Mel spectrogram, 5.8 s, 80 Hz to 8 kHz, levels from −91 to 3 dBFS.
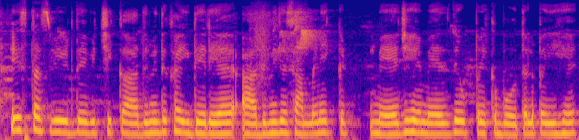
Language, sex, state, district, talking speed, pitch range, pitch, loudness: Punjabi, female, Punjab, Fazilka, 235 wpm, 175-195 Hz, 185 Hz, -16 LUFS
